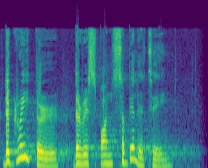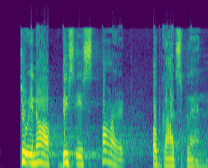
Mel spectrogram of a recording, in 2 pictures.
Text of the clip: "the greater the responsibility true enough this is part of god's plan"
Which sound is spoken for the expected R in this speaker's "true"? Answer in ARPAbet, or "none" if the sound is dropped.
none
